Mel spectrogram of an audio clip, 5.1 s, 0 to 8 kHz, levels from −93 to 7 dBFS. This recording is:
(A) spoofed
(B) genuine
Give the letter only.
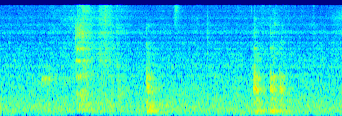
A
